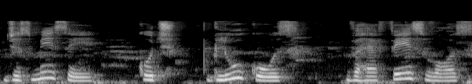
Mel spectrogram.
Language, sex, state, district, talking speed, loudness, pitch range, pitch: Hindi, female, Madhya Pradesh, Katni, 90 wpm, -16 LUFS, 185-230 Hz, 200 Hz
